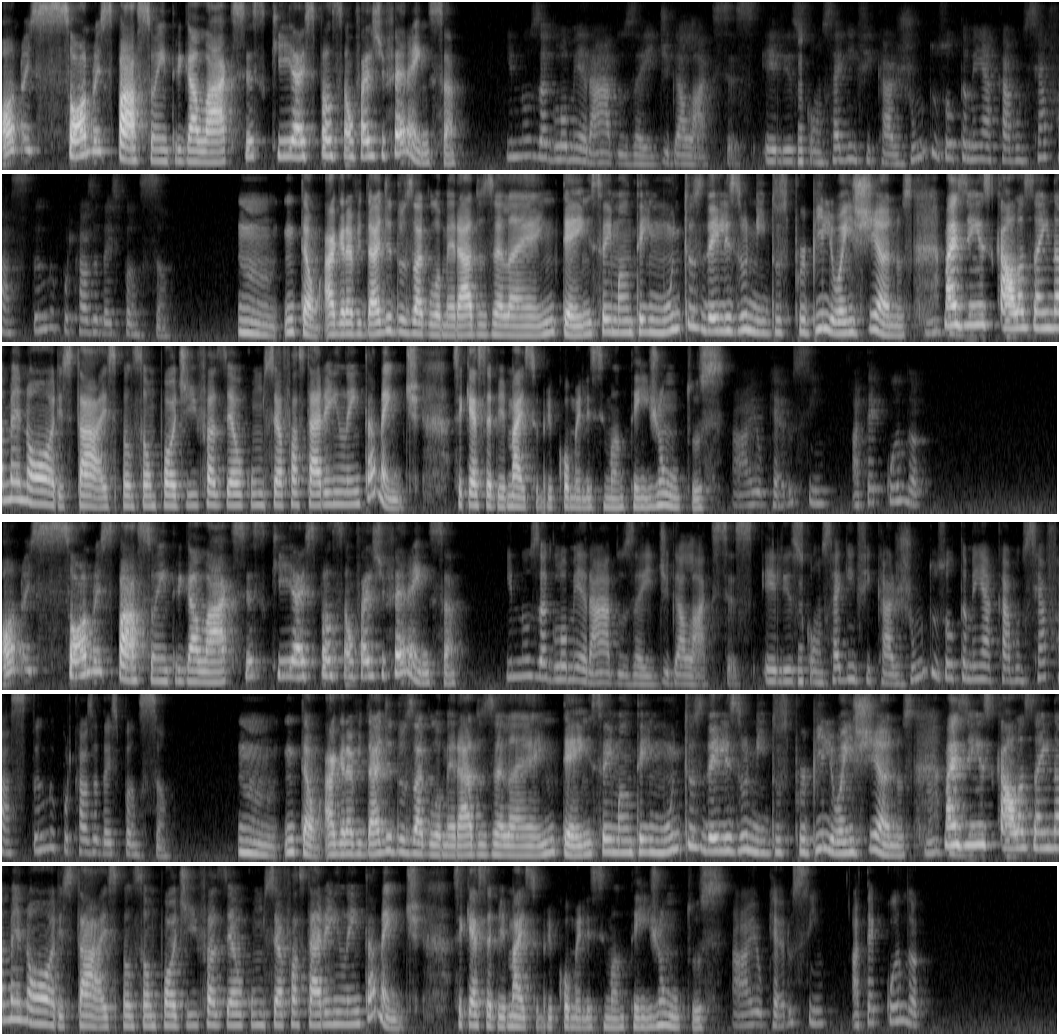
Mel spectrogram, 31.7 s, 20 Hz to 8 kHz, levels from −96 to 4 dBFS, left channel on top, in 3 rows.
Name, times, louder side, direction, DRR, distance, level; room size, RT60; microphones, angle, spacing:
voice 1, 0.0-4.5 12.9-28.3, left 4 dB, 35° left, 0.6 m, -27 dB
voice 2, 5.0-12.2 19.8-20.3 28.4-29.4 29.6-30.3, right 4 dB, 75° right, 0.9 m, -41 dB
10.0 x 4.7 x 6.2 m
head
